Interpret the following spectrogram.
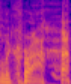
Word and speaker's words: LaCroix: Dude, it's pronounced La Croix.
